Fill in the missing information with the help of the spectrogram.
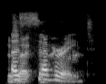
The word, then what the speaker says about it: asseverate: Am I pronouncing it right? Asseverate? – Asseverate.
